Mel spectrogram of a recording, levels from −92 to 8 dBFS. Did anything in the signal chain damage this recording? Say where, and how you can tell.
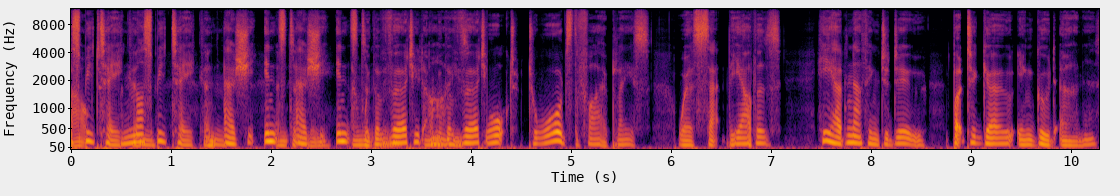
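Yes. From the very start to 4.16 s the speech carries a doubled audio track: a second full-band copy, roughly as loud as the original, trails it by about 700 ms, then vanishes abruptly at 4.16 s with no decay tail. On a spectrogram every harmonic stack and onset reappears about 0.7 s later at matching intensity; the waveform shows overlapping envelopes. The stage is likely capture routing, with the same source picked up twice through a slower second path.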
